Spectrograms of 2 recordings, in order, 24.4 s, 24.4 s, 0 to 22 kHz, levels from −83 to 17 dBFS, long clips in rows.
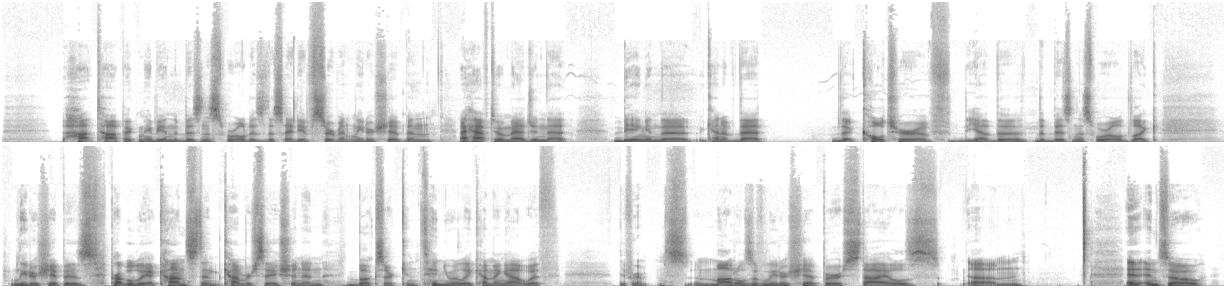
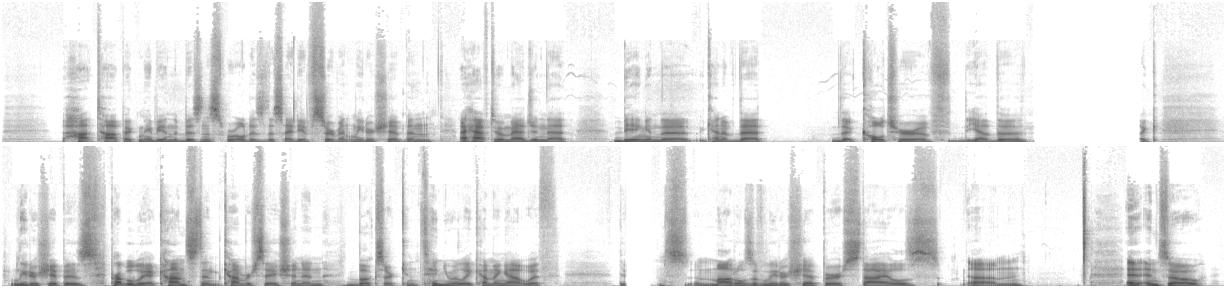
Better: first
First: none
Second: audio cutting out; at 10 s for 1 s and at 18 s

